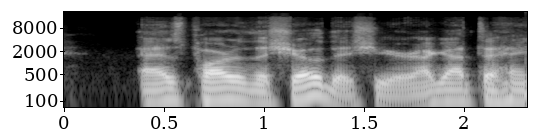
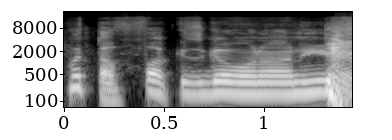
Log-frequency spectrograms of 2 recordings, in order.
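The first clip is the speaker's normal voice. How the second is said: pitched-up mock shock; higher, bewildered mock outburst; shocked coworkers; 7 semitones higher than usual. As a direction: play the crew walking in on a mess. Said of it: "they're like".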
